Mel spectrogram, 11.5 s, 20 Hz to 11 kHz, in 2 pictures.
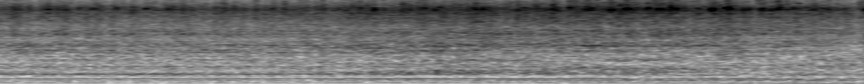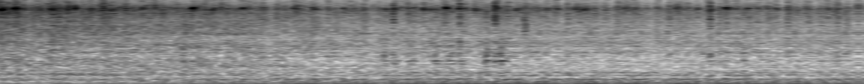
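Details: Pontiac G8 V8 with TSP 225/230 114LSA .618-lift cam, DOD delete, TVS1900 Magnacharger with 2.8 pulley, stock manifolds and catback, tuned to 650 rpm idle, started cold with fans off: deep loping, slightly uneven beat near three per second. Healthy cammed idle.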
